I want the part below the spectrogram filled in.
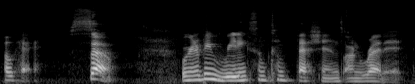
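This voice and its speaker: A young woman co-hosting a casual podcast, giving measured opinions in long runs. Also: on the low side, expressive, very noisy. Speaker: podcast co-host. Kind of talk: casual chat.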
